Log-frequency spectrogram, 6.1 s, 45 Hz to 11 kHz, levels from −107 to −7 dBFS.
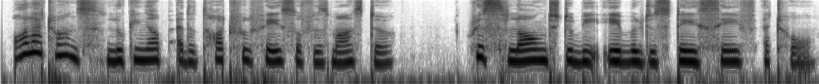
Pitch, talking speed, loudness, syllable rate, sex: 210 Hz, 215 wpm, -17 LUFS, 5.3 syllables/s, female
